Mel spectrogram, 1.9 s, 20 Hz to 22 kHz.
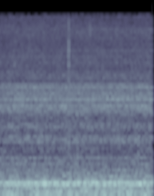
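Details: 8kW all-in-one Chinese diesel air heater in a van after it reached 15; steady, even roar with constant low hum, no knocks or surging, burning cleanly at high output.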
